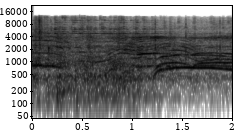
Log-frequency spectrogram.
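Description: Sideline spectators shouting and cheering during a scoring run, several voices yelling at once in long drawn-out calls that rise and fall.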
